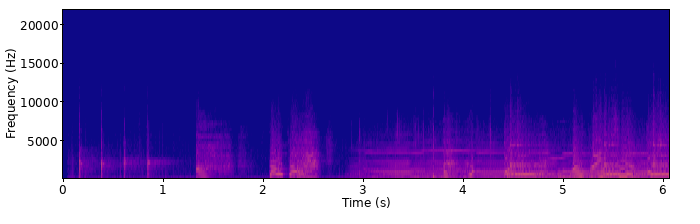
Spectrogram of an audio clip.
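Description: A few quick hand claps, then two short, rising exclaimed cries from a voice; about halfway through, film-score music comes in with held notes.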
